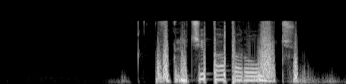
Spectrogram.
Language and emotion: Russian, neutral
